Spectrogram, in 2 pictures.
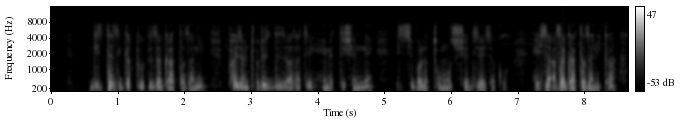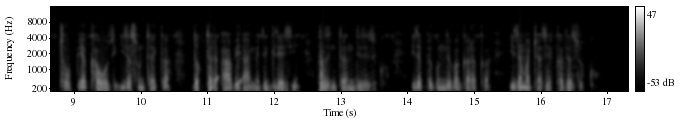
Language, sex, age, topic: Gamo, male, 18-24, government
